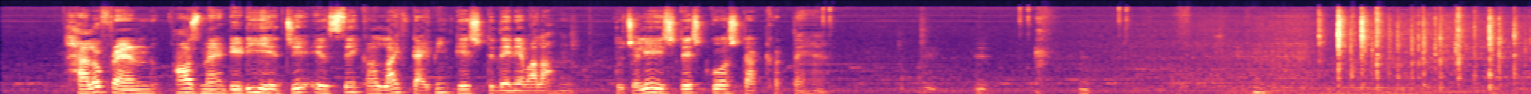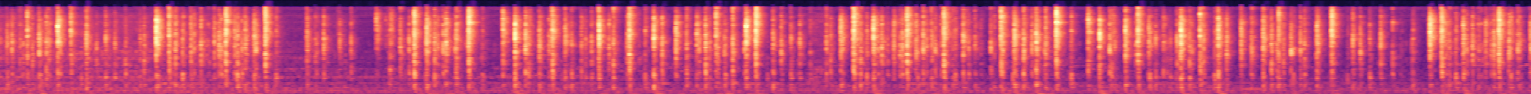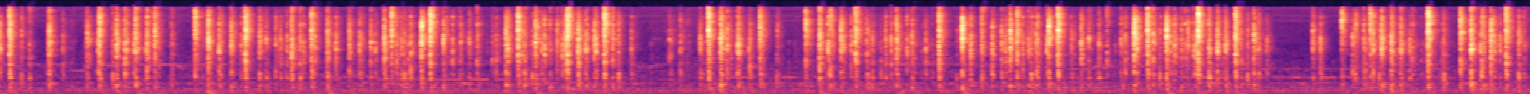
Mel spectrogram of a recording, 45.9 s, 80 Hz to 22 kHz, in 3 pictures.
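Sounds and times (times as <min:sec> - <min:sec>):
keyboard typing clicks: 0:13.2 - 0:45.9.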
